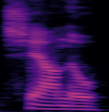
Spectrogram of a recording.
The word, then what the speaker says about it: Chernow: Bonjour, aujourd'hui on va voir la a la biographie de Mark Twain de Ron Cherno. Ça s'écrit now N en anglais.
